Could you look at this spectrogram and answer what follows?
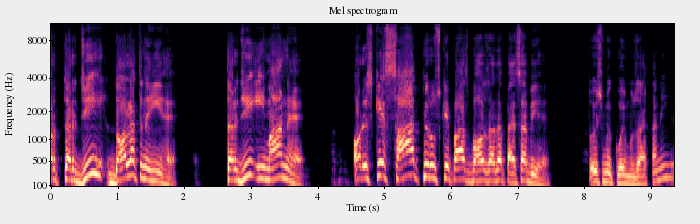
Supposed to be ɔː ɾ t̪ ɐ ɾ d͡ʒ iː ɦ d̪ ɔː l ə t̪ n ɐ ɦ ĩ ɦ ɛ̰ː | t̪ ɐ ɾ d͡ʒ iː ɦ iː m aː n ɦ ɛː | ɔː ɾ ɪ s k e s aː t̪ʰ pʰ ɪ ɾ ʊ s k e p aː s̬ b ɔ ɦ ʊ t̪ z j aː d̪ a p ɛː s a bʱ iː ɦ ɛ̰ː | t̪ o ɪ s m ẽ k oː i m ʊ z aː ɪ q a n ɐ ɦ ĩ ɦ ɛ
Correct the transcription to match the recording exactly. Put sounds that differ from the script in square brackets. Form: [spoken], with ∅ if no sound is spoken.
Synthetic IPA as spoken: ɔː ɾ t̪ ɐ ɾ d͡ʒ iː ɦ d̪ ɔː l ə t̪ n ɐ ɦ ĩ ɦ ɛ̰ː | t̪ ɐ ɾ d͡ʒ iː ɦ iː m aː n ɦ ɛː | ɔː ɾ ɪ s k e s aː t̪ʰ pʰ ɪ ɾ ʊ s k e p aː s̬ b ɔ ɦ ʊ t̪ z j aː d̪ a p ɛː s a bʱ [i] ɦ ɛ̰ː | t̪ o ɪ s m ẽ k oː i m ʊ z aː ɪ q a n ɐ ɦ ĩ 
